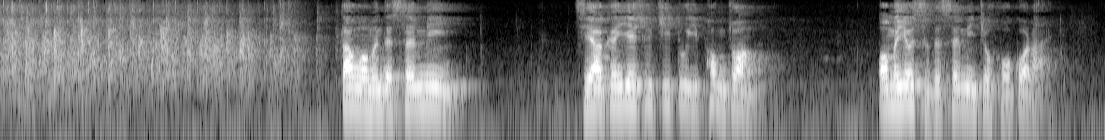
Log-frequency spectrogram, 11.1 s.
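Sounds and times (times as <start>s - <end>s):
audience applause: 0.0s - 3.3s
speech: 3.4s - 4.7s, 5.8s - 7.7s, 8.8s - 10.6s.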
